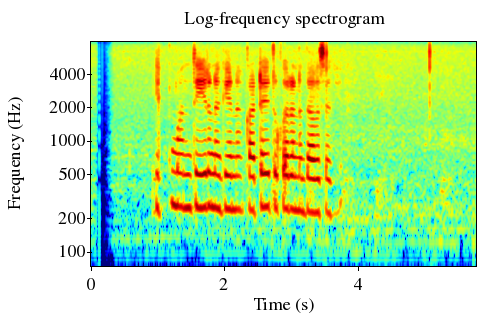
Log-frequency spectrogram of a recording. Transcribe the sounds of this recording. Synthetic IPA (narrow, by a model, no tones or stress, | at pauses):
ikmɐnt̪iːɾɐnɐɡenɐkɐʈɐjt̪ukɐɾɐnɐd̪ɐʋɐsɐɡe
